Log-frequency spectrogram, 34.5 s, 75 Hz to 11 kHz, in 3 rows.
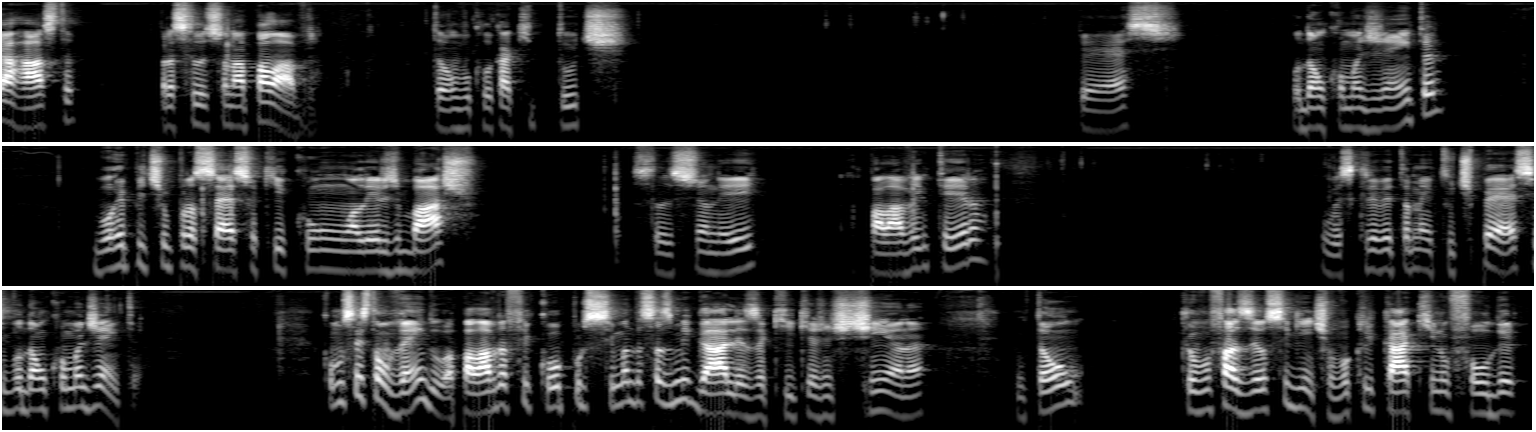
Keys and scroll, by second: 2.9-4.2 typing, 6.2-7.6 typing, 10.1 super+Return, 19.0-20.8 typing, 23.8 super+Return.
